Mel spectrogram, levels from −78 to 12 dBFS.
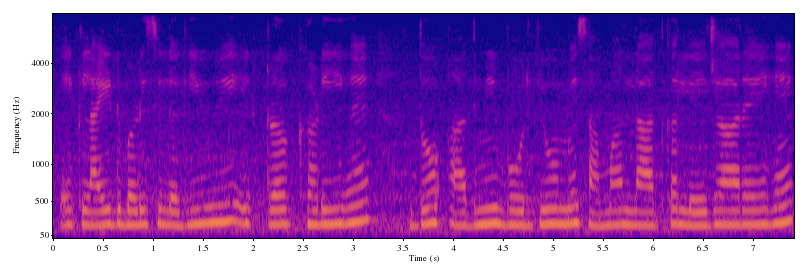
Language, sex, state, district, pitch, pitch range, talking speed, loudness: Hindi, female, Uttar Pradesh, Muzaffarnagar, 190 Hz, 185-200 Hz, 160 wpm, -24 LUFS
